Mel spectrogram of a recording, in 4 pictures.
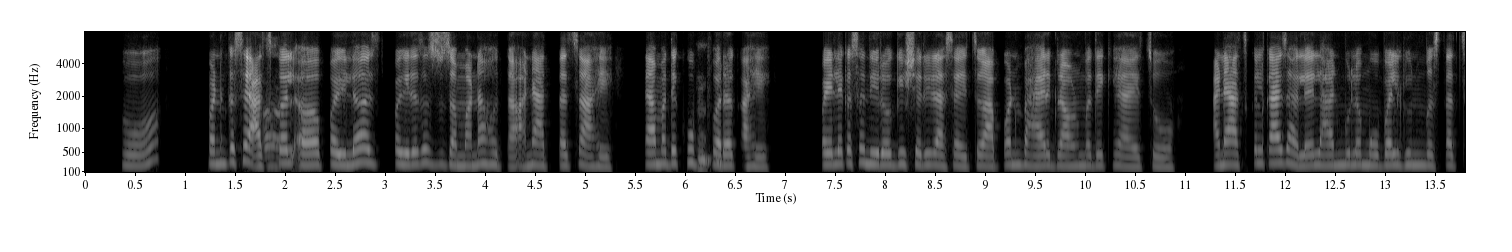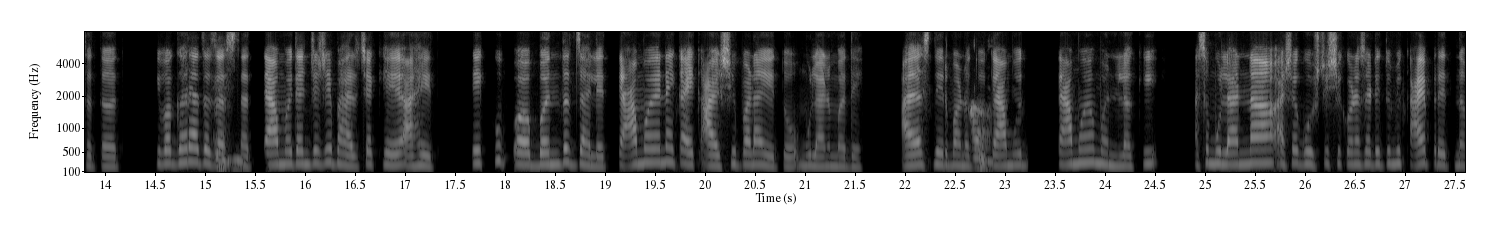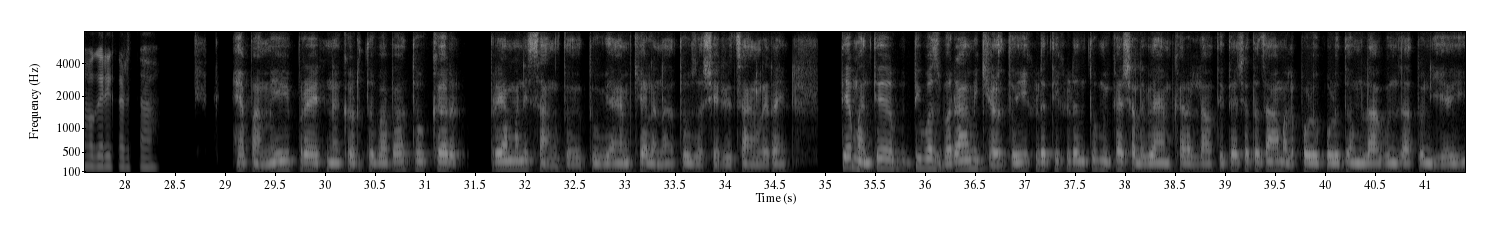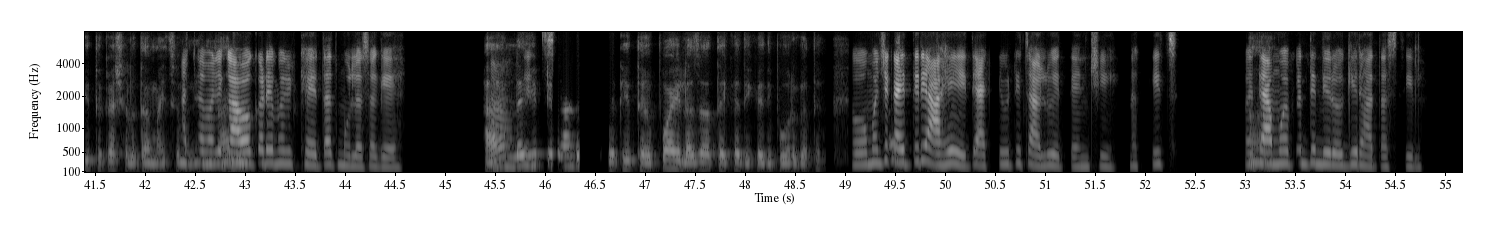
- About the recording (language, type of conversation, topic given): Marathi, podcast, कुटुंबात निरोगी सवयी कशा रुजवता?
- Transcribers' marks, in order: tapping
